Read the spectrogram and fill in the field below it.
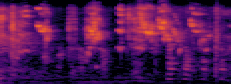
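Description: A female cockatiel squawks in a few sharp, shrill bursts from close by during outdoor sunbathing, fairly quiet overall.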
